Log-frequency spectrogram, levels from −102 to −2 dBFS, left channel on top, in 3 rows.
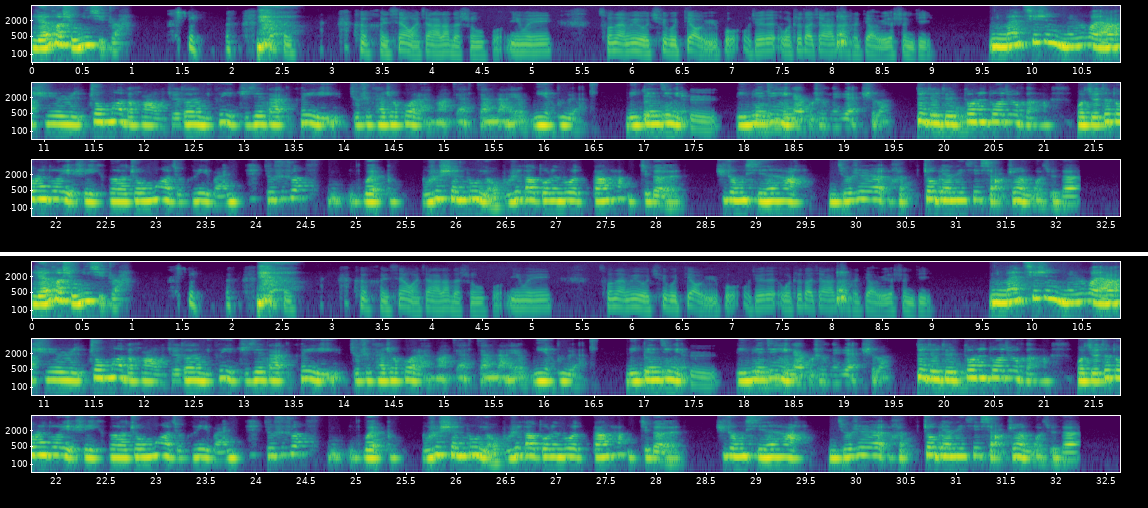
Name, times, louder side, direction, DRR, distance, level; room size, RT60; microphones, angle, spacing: voice 1, 0.0-1.0 2.3-2.5 8.1-8.2 9.6-16.4 16.8-17.4 17.9-18.6 19.0-19.5 19.7-23.9 24.1-28.3 28.6-32.3, equal, ahead, 0.7 m, -20 dB
voice 2, 1.4-2.6 3.1-9.0 17.0-17.7 18.1-18.6 19.9-20.3, left 3 dB, 90° left, 1.1 m, -35 dB
head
